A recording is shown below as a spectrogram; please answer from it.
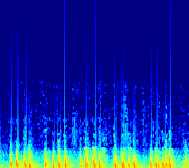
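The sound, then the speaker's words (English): A horse's hooves pound in a fast, driving rhythm as its rider races toward the house. Many galloping beats fall in quick, evenly spaced clusters, loud and alone. “Tonto, observing him, patiently waited another half hour, then leaped into the saddle and raced toward the house. Get him up, Scout!”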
